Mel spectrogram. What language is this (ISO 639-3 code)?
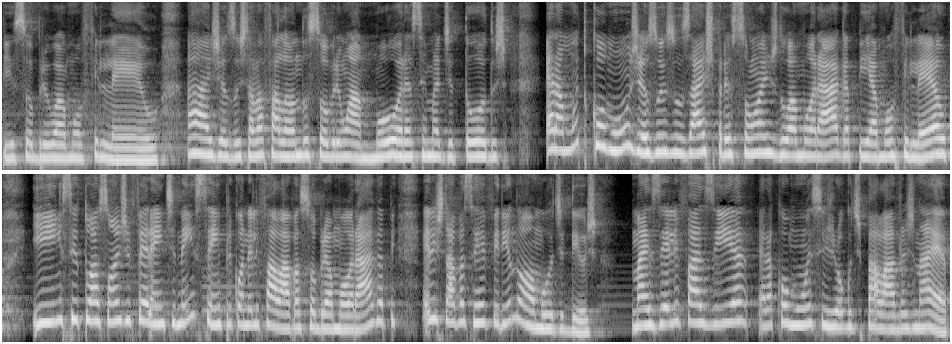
por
